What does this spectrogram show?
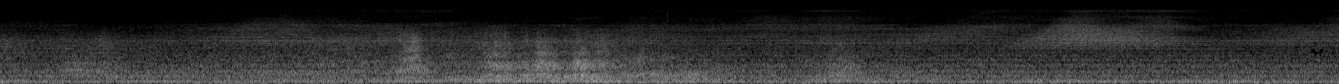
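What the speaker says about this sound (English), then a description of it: "American Airlines, B-175, heading to LaGuardia" An American Airlines Embraer 175 jet bound for LaGuardia roars steadily at Boston Logan Airport, a broad continuous rumble and hiss that swells gently and fades slightly, heard alone without talk.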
